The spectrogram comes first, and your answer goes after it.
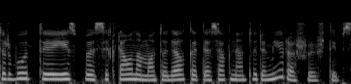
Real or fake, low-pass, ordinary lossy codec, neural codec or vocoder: fake; 7.2 kHz; MP3, 48 kbps; codec, 16 kHz, 16 kbps, FunCodec, trained on Chinese and English, 50 frames a second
